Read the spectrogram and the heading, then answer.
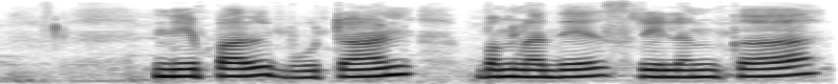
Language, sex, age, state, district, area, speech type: Nepali, female, 30-45, West Bengal, Jalpaiguri, rural, spontaneous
